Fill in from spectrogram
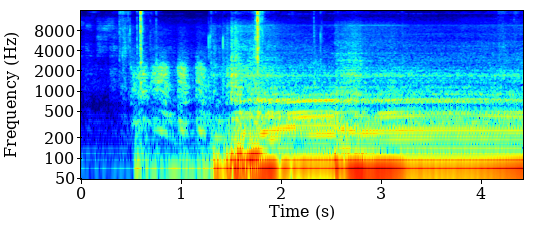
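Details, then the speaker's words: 1989 Honda Civic EF sedan, previously non-running, first start after cleaning corroded connectors; brief crank, then it catches and revs to a steady, even run, no misfire; owner suspects a bad alternator; normal start and rev. "Pretty decent. That's an oldie, but it doesn't sound too bad."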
